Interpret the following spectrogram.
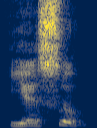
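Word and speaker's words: Ἰησοῦ: or yesu or yesu the last H sound right is missing in Greek because they haven't got a word for it the letter for it yesu that's how it is pronounced in Greek there is no J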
